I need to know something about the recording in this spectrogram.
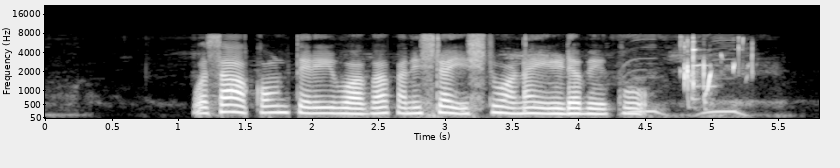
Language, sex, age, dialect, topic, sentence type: Kannada, female, 36-40, Coastal/Dakshin, banking, question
